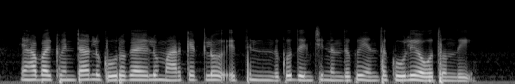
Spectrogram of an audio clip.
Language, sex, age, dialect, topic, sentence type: Telugu, female, 60-100, Central/Coastal, agriculture, question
